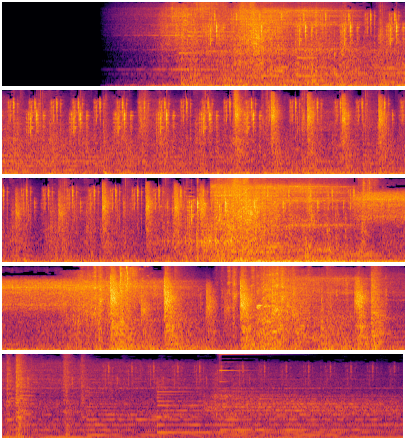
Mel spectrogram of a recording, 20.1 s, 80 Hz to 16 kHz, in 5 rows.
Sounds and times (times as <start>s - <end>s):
Gears: 1.6s - 20.1s.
